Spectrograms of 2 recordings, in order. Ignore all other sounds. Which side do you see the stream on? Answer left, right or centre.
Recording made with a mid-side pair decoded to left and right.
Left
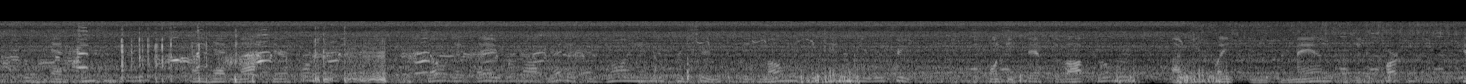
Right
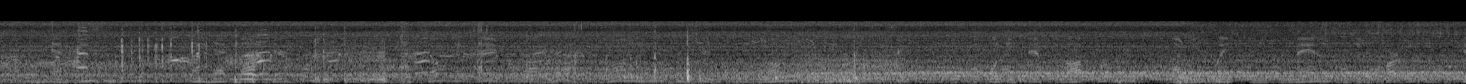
left.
